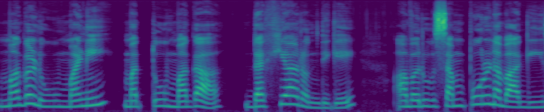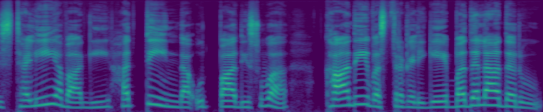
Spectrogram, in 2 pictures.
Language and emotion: Kannada, neutral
